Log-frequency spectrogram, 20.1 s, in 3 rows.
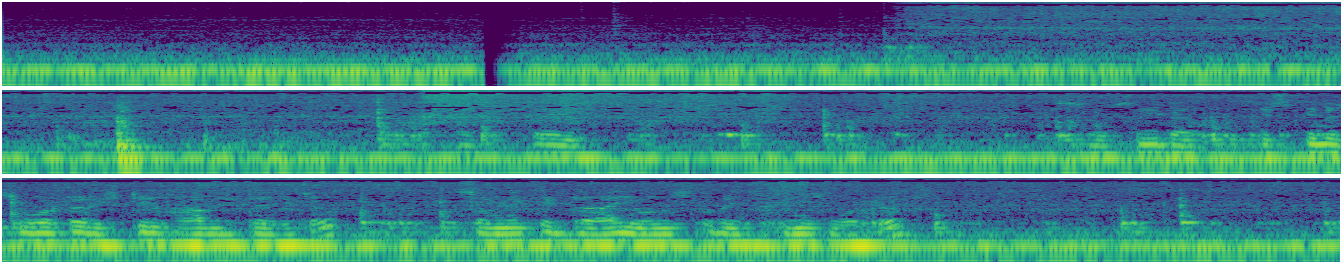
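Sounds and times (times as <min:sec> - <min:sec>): steady low hum: 0:00.0 - 0:20.0
leaves sizzling in a pan: 0:04.4 - 0:20.0.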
